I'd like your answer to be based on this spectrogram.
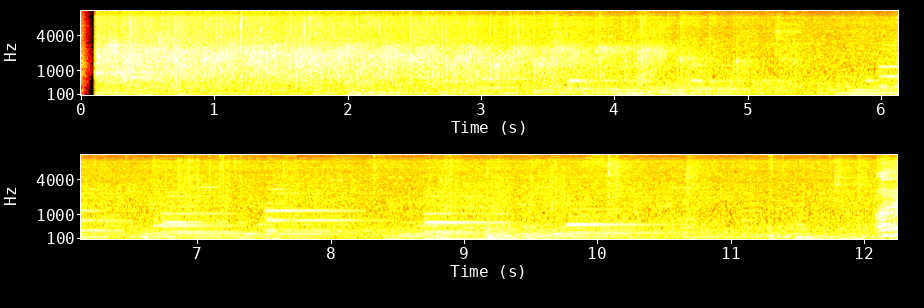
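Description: Audience at an entrepreneurs' celebration giving a round of applause, loud continuous clapping in the first few seconds that fades under music and a voice speaking over a sound system.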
